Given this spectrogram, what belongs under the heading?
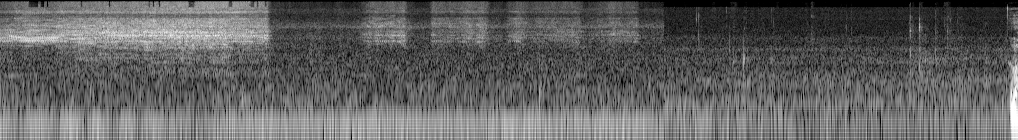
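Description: Steady hissing rasp of sanding on a wooden whiskey smoker, a continuous even scratch that thins partway through and then carries on at a similar level, with no speech over it.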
